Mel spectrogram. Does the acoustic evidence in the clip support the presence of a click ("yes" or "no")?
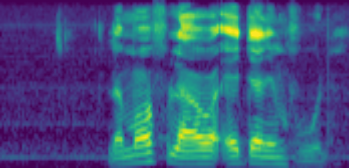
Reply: no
